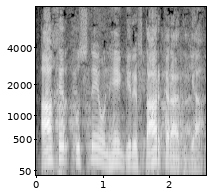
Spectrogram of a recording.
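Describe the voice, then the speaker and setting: A man reading a scripture translation from a script in a measured, formal announcer's delivery. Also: mid-range voice, big pitch swings, fairly bright tone. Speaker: translation reader, radio host.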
